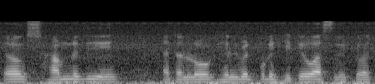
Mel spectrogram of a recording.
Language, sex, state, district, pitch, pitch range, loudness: Bengali, male, West Bengal, Jhargram, 115 Hz, 110-120 Hz, -24 LUFS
